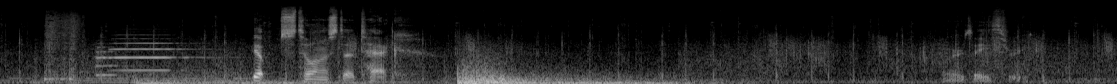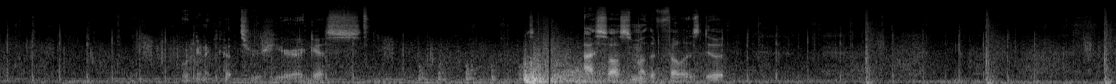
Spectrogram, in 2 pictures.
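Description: Footsteps tread on hard ground.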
